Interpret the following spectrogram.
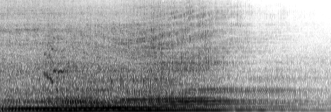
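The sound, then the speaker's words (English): A BMW car engine revs loudly and accelerates, its pitch climbing before the roar fades quickly as the vehicle speeds away. “She was a very fast driver.”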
